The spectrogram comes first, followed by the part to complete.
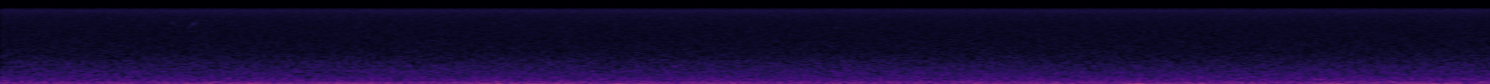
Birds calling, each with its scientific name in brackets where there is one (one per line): White-crowned Sparrow (Zonotrichia leucophrys)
